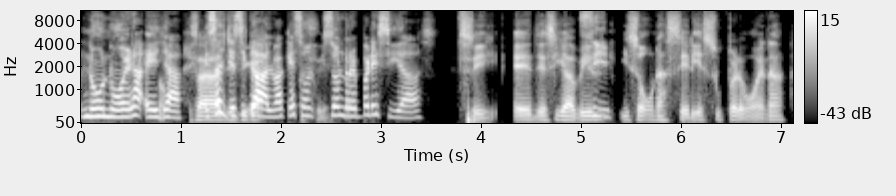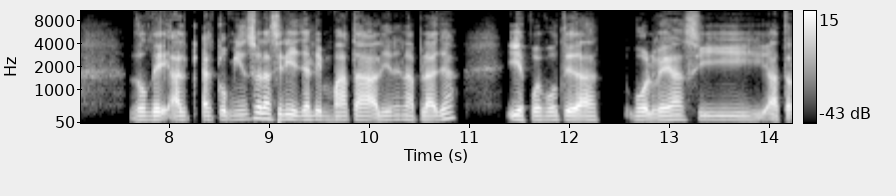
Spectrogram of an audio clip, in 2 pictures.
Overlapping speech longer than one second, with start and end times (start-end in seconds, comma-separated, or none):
0.8-2.5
